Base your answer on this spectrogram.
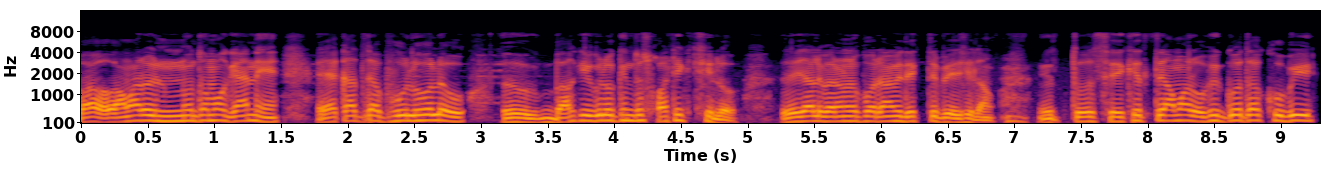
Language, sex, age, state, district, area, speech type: Bengali, male, 18-30, West Bengal, Jalpaiguri, rural, spontaneous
